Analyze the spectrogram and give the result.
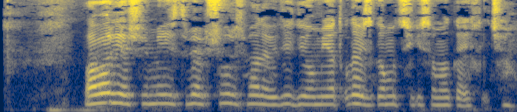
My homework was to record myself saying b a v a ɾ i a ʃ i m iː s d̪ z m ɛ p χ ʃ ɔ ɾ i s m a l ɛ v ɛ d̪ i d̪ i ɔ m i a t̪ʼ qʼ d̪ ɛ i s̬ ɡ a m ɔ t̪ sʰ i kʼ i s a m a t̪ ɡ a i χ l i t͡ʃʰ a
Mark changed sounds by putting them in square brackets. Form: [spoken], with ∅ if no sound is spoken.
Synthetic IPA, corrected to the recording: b a v a ɾ i a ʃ i m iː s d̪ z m ɛ p [s] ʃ ɔ ɾ i s m a l ɛ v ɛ d̪ i d̪ i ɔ m i a t̪ʼ qʼ d̪ [a] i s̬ ɡ a m ɔ t̪ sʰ i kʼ i s a m a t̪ ɡ a i χ l i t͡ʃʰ a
